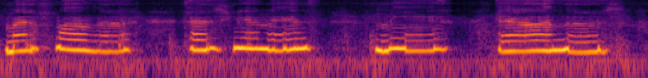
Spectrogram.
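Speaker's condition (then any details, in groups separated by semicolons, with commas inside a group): ALS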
